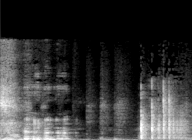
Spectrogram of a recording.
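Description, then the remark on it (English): Dice clatter across a hard tabletop during a game, a sharp rattle of quick clicks that bursts out, then tapers off in a few bouncing taps, with a brief murmur of voice before it. “Yeah, let me make I a mean, roll. You gave me a dice.”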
